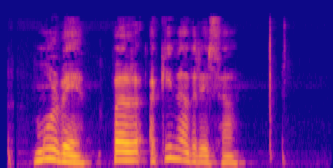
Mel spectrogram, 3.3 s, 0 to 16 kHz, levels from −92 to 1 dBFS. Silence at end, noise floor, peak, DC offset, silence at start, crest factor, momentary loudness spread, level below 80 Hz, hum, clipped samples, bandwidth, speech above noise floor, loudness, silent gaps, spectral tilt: 0.95 s; -56 dBFS; -4 dBFS; under 0.1%; 0.1 s; 18 dB; 25 LU; -64 dBFS; none; under 0.1%; 11 kHz; 37 dB; -21 LUFS; none; -6.5 dB/octave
